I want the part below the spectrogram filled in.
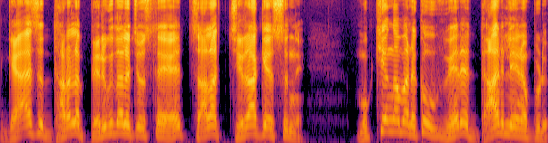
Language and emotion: Telugu, angry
